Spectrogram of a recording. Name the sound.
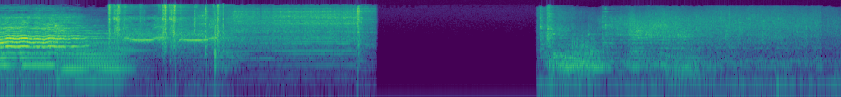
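toilet flushing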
